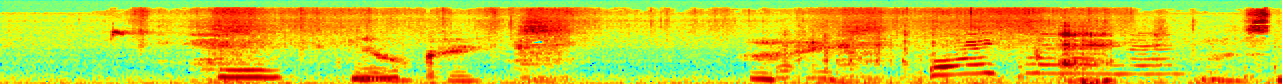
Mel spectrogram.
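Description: Quiet voices in short, soft fragments close to whispering, with a brief low thump near the end.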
